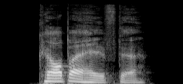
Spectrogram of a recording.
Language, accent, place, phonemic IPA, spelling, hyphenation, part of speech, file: German, Germany, Berlin, /ˈkœʁpɐˌhɛlftə/, Körperhälfte, Kör‧per‧hälf‧te, noun, De-Körperhälfte.ogg
- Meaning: body half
